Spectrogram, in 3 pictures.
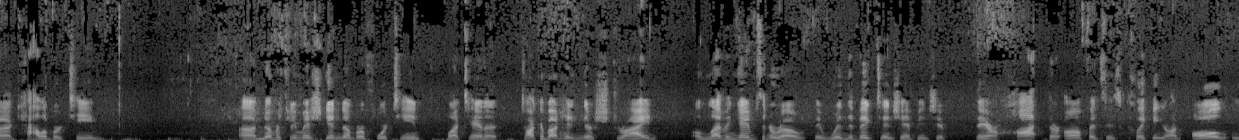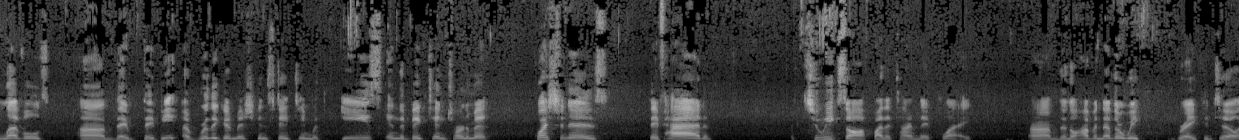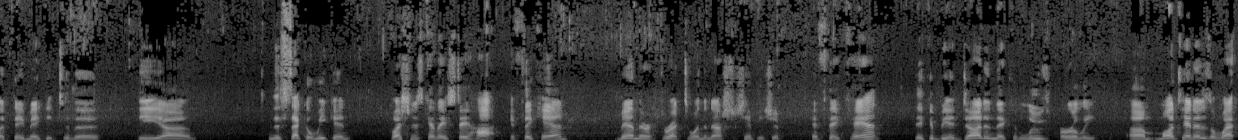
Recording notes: Going live from the beach in Boca Grande, Florida.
